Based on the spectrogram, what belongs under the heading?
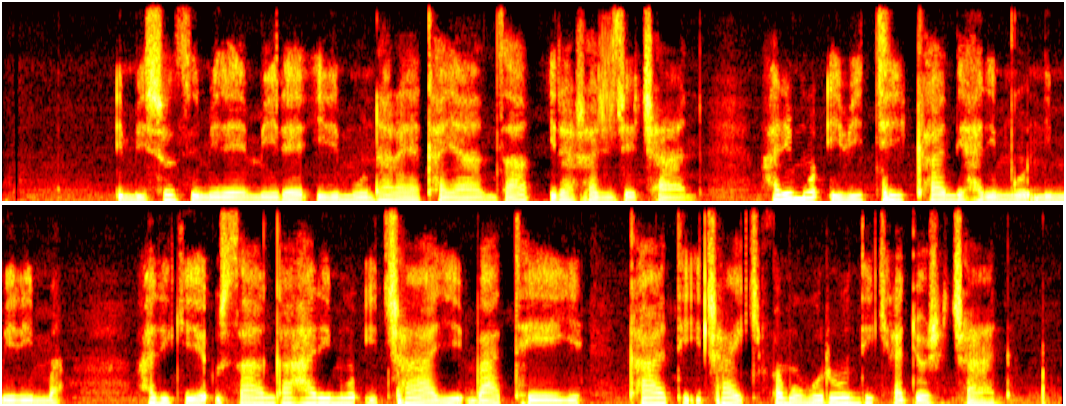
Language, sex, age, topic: Rundi, female, 18-24, agriculture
